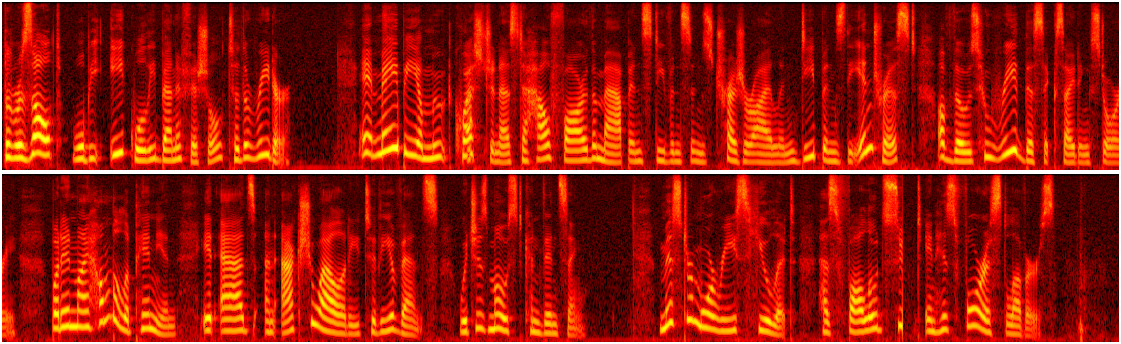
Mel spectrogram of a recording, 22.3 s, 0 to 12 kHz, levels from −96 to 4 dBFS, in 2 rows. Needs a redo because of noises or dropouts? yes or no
yes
